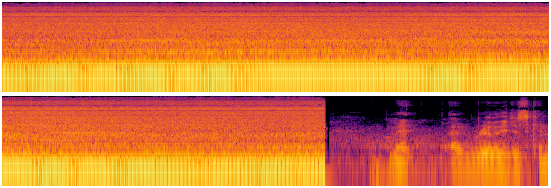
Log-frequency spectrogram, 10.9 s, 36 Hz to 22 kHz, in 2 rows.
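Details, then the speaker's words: BMW E36, warm, after work on a suspected injector causing a closed-loop misfire: steady low drone with a faint, uneven pulse; idle still hunts slightly, owner suspects the ECU needs a reset. "tell if it seems better but it's still a little weird like I feel like the idol still hunts a little bit"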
